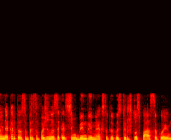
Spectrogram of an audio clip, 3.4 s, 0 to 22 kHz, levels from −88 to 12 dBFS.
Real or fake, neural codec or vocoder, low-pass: fake; codec, 24 kHz, 1 kbps, SNAC; 7.2 kHz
